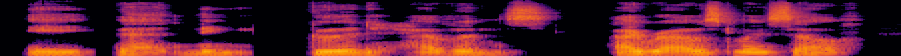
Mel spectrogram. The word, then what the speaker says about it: Evadne: word in my heart, a word of just 3 syllables, the accent being on the penultimate Evadne, Evadne.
